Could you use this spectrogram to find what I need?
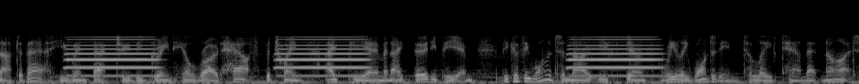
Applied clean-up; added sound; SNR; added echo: none; Wind instrument, woodwind instrument; -3 dB; none.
